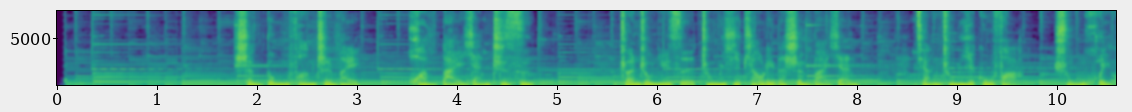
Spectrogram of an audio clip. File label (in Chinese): 广告 温暖风格; 盛百颜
